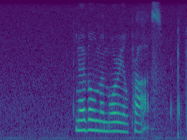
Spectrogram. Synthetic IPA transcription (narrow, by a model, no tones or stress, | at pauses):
noːbəlˠməmɔːɹiəlˠpʰɹ̥aɪz̥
